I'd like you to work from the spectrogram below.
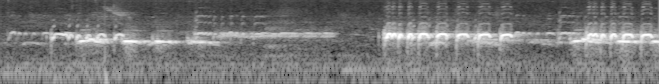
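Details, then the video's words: Melodious local zebra dove singing actively, used as a lure for other doves. A quick run of hooked, bouncing coos alternates with long level trills. Loud coo bursts return about every two seconds over a faint low hum. "Pancingan Perkutut Lokal Gacor Suara Merdu"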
